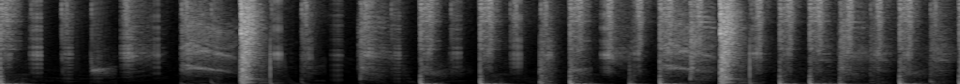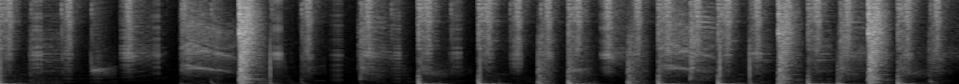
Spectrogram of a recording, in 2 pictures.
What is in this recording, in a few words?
Smooth, R&B Drums; Sonic Foundry (Sony Creative Software)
